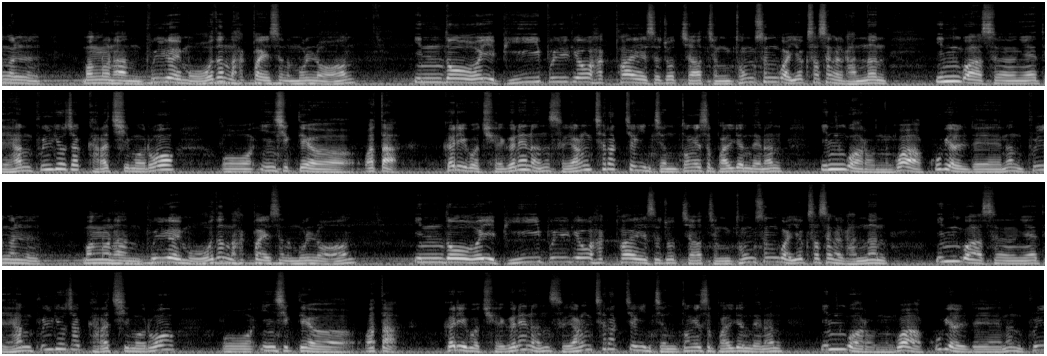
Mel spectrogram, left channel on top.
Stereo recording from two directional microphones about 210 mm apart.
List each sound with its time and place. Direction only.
0.0 s speech: 45° left (ahead or behind)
